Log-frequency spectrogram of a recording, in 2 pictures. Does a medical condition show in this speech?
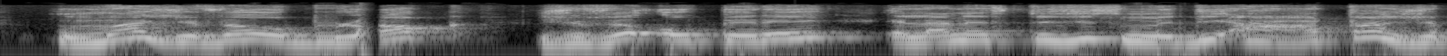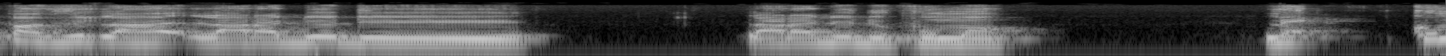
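No.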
